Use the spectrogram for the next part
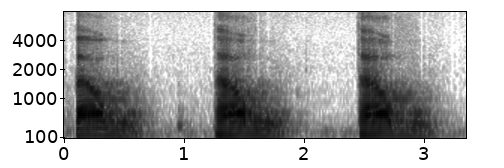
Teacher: Mengangkat pangkal lidah, suara dia naikkan ke atas. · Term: tebal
